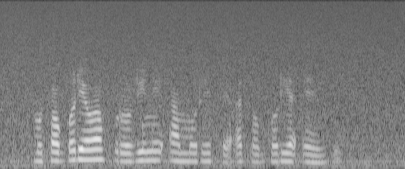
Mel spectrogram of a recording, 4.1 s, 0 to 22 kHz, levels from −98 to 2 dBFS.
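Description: No technical faults occur anywhere in this speech clip, and the room noise sits about 14 dB below the speech as part of the recording.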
